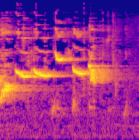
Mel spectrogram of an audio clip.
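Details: Common iora song meant to make birds respond: a connected string of loud whistled notes, rising then holding, with higher sharp accents in the middle, fading out at the end.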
